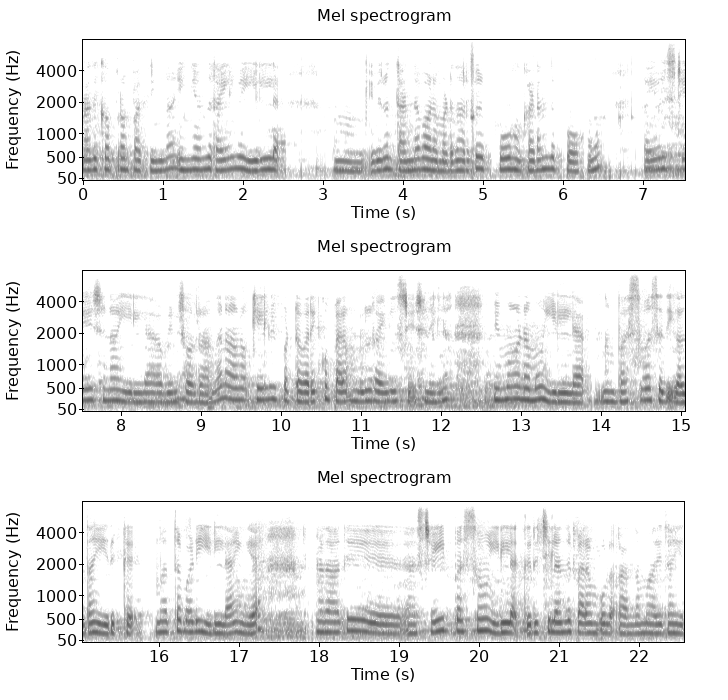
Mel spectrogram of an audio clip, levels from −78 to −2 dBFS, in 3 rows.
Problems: none marked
